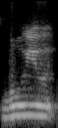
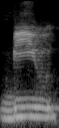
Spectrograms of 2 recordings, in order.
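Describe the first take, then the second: First: The first vowel is a u sound. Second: The first vowel is an i sound. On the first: This is one reading tradition. "yang merah-merah ini semua buyut" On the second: This is another reading tradition. "Semua syu'bah baca biyut"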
